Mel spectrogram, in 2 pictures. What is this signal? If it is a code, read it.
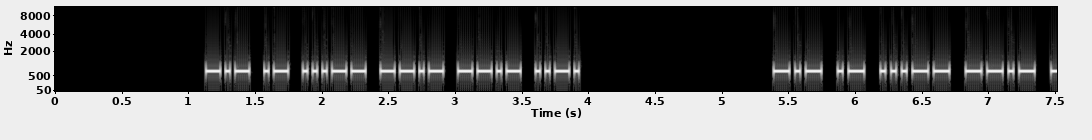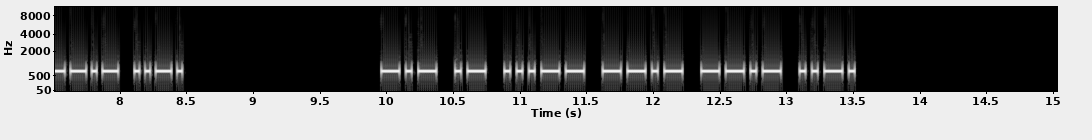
Morse code, heard as a keyed tone, about 29 wpm, 700 Hz. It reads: KA3QQF KA3QQF KA3QQF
